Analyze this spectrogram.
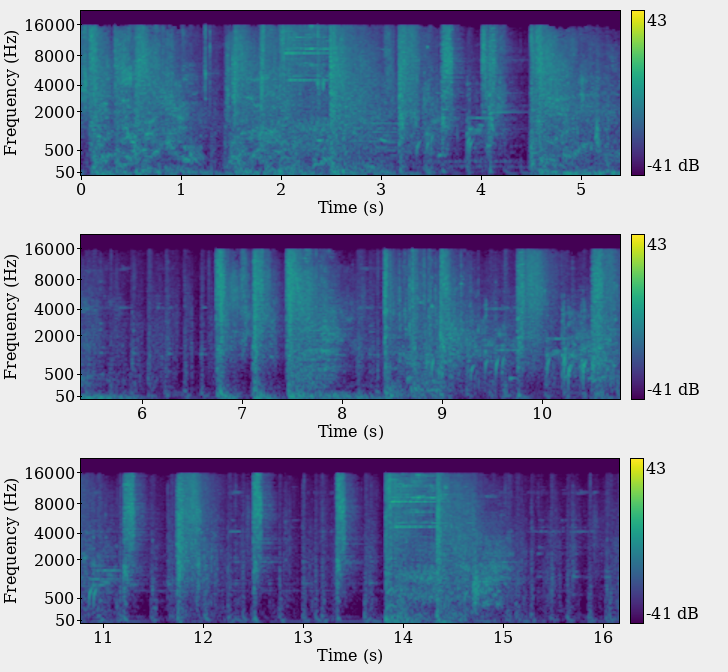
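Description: Game sword slashes whoosh and hit in quick bursts.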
